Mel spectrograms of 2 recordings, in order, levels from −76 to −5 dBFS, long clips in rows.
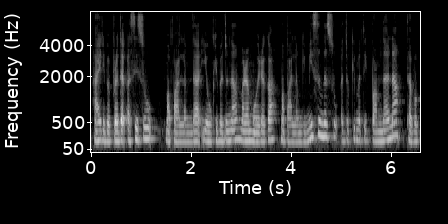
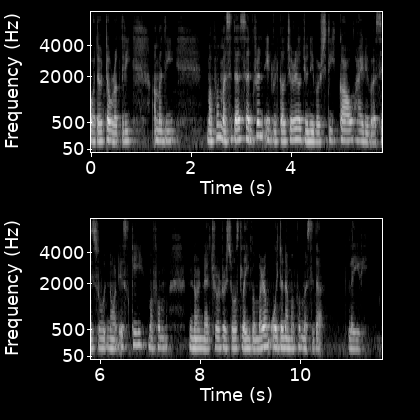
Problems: constant background noise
